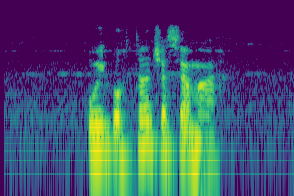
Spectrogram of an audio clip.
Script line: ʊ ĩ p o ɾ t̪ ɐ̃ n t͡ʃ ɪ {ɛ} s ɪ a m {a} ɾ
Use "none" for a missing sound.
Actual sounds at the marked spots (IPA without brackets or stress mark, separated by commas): ɛ, a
